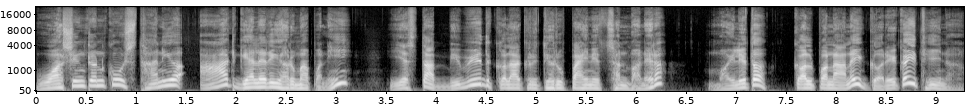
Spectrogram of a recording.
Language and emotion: Nepali, surprised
